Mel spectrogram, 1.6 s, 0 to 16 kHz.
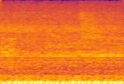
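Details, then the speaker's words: Heavy low rumble on a 1987 Grumman ice cream truck engine at idle, with a fast, steady pounding about twelve times a second; top- and bottom-end knocking throughout the engine. "it's just got you got top and bottom ends knocking everywhere no way that's terrible"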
